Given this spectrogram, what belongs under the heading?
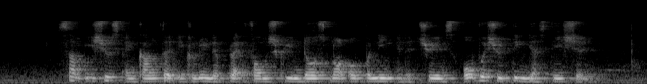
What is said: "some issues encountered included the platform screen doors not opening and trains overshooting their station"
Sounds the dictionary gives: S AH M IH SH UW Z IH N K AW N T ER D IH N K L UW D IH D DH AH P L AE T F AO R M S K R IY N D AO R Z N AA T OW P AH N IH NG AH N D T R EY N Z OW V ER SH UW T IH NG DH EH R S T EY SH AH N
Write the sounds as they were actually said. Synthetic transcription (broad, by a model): S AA M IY SH UW S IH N K AW N T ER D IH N K L UW D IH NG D AH P L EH T F AO M S K R IY N D AO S N AA T OW P AH N IH NG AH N D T R EY N S OW V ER SH UW T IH NG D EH S T EY SH AH N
